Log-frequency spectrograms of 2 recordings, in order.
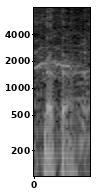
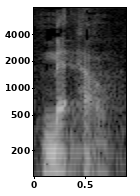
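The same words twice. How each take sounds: First: It is pronounced the way tourists say it. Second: It is pronounced the way locals say it. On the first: The speaker is an outsider. The speaker calls it wrong. "they'll know if you're a tourist if you pronounce it" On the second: The speaker knows the place. The speaker calls it right. "the pronunciation, if you're a local, is"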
